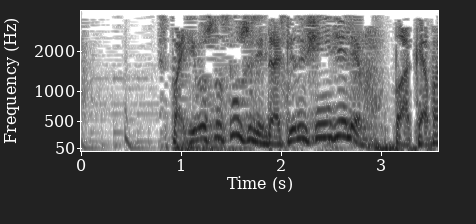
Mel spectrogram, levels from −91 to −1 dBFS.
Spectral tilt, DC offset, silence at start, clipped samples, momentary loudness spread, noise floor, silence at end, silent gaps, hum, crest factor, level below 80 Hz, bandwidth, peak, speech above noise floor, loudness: -10.5 dB/octave; under 0.1%; 0 s; under 0.1%; 6 LU; -37 dBFS; 0 s; none; none; 14 dB; -28 dBFS; 3.9 kHz; -2 dBFS; 22 dB; -16 LUFS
